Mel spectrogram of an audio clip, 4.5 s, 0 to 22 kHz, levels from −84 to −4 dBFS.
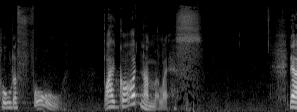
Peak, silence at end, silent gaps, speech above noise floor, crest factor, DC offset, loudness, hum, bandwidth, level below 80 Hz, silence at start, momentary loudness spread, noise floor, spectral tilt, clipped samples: -8 dBFS; 0 s; none; 31 dB; 26 dB; under 0.1%; -34 LUFS; none; 18 kHz; -70 dBFS; 0 s; 19 LU; -65 dBFS; -4.5 dB/octave; under 0.1%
